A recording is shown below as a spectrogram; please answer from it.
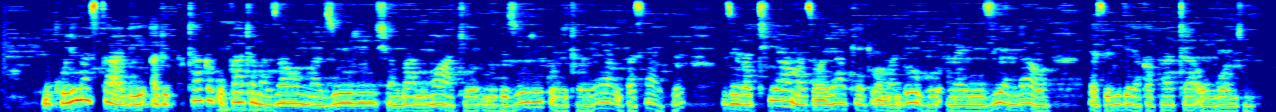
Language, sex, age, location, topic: Swahili, female, 25-35, Wajir, health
